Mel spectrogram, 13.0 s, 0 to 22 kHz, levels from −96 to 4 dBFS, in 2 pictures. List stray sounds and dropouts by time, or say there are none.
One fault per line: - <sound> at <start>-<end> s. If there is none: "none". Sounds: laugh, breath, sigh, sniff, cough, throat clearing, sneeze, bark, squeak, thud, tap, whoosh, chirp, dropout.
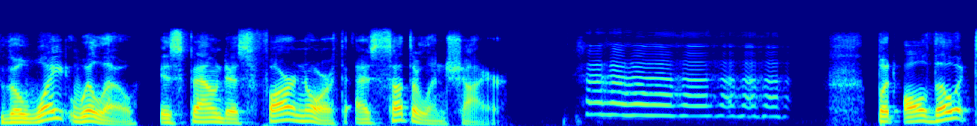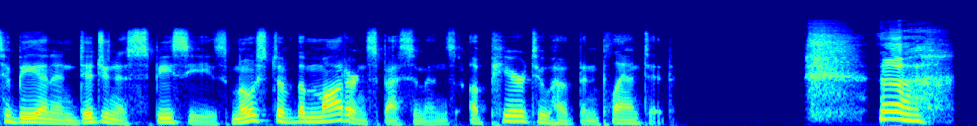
- laugh at 3.8-5.3 s
- laugh at 11.9-12.9 s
